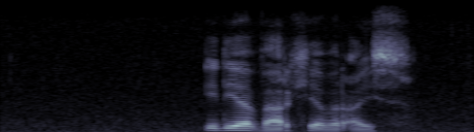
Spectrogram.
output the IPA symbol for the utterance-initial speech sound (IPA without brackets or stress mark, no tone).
i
